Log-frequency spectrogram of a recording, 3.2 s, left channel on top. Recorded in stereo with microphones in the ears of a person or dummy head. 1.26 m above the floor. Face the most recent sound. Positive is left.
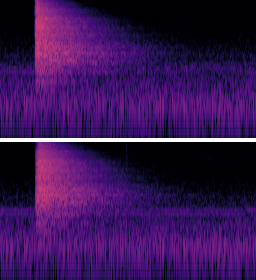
turn(degrees=70)  # may be behind; listen again after turning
